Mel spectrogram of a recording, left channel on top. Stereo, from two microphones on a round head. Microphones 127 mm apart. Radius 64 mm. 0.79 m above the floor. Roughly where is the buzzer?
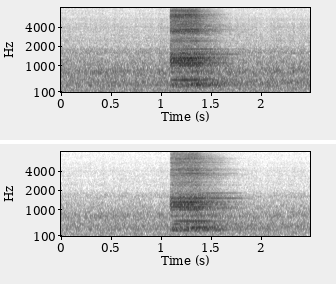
Left.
